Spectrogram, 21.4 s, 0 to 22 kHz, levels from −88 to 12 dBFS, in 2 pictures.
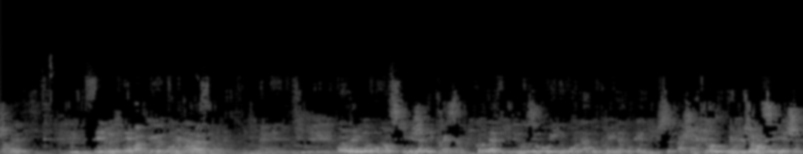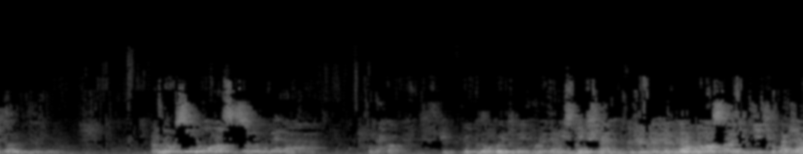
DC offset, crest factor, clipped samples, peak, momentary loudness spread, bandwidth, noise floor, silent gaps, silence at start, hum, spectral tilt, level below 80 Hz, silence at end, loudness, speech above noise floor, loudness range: under 0.1%; 22 dB; under 0.1%; -6 dBFS; 17 LU; 11.5 kHz; -54 dBFS; none; 0 s; none; -5 dB/octave; -56 dBFS; 0 s; -26 LUFS; 29 dB; 6 LU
